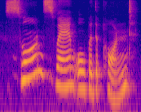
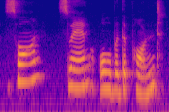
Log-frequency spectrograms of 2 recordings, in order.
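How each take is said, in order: First: It is said at a faster, quicker pace. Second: It is said at a slower, ordinary pace.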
